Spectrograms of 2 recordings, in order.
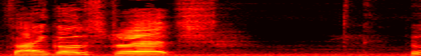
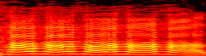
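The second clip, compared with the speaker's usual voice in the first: higher, louder sarcastic mock laugh; fake laugh; 7 semitones higher, 5 dB louder than usual. Host mocking Facebook posters with a fake laugh. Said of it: "Oh, and I said".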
